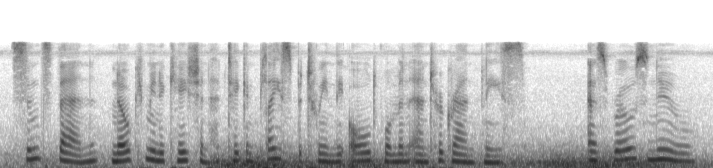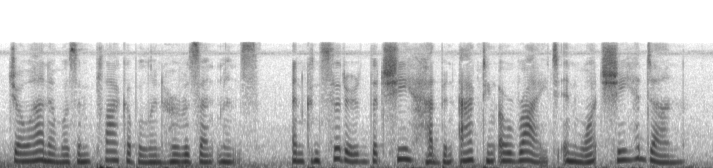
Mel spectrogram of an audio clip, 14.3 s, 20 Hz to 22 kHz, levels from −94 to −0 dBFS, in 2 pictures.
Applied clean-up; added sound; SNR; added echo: none; Thunder; 6 dB; none.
